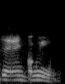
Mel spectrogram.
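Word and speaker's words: sanguinis: Just Soleil, just Seguin, is that how you pronounce that word? S-A-N-G-U-I-N-I-S? Yes, sanguine.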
